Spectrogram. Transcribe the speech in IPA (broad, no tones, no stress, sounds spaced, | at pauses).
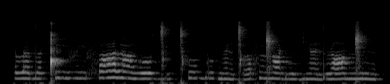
l ʌ d ʌ ǃ i v i f ɑ l ɑ̃ v o ɡ͡ǀ i ǀʰ u ɡ u ɡ œ̃ ɡ͡ǀ ʌ f ŋ͡ǁ ɑ ɡ l i ɡ j œ̃ d ɹ ɑ ŋ͡ǁ ĩ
